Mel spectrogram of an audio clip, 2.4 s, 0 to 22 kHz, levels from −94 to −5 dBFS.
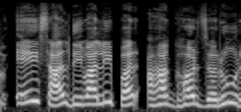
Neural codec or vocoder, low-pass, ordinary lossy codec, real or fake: vocoder, 44.1 kHz, 128 mel bands every 512 samples, BigVGAN v2; 19.8 kHz; none; fake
